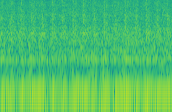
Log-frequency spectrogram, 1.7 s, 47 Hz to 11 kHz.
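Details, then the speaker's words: Solid-lifter Chevy 350 at steady idle after some carburetor adjustment, more responsive but still needing tuning: quick, even, fairly loud top-end valve ticking. The valves were earlier adjusted wrongly as hydraulic and are now lashed as solids. Normal solid-lifter valvetrain noise. "but listen to that Valve pretty annoying I never weigh in a solid liter motor before"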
